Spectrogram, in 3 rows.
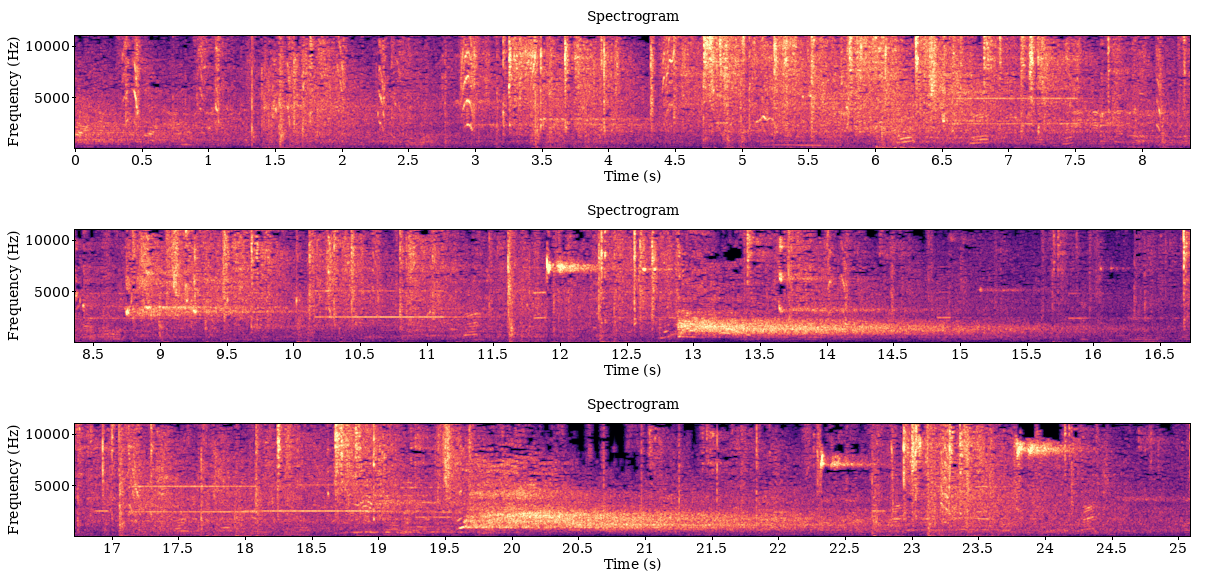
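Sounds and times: shoe soles squeaking: 0.3 - 19.8.

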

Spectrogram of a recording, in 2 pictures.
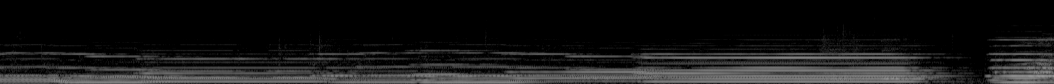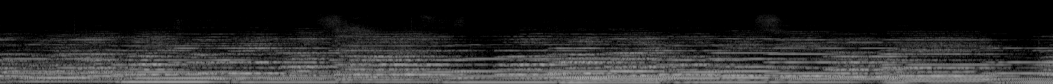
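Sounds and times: organ chord: 0.0 - 21.0
voices singing a hymn with organ: 9.9 - 21.0.

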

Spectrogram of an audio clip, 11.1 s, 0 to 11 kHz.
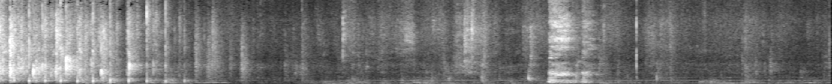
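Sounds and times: audience clapping: 0.0 - 2.9.

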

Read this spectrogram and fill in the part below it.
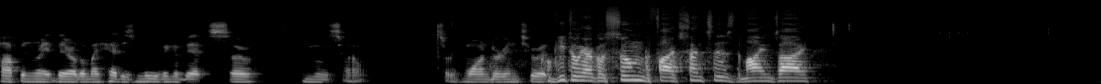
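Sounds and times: person speaking: 4.4 - 8.4.

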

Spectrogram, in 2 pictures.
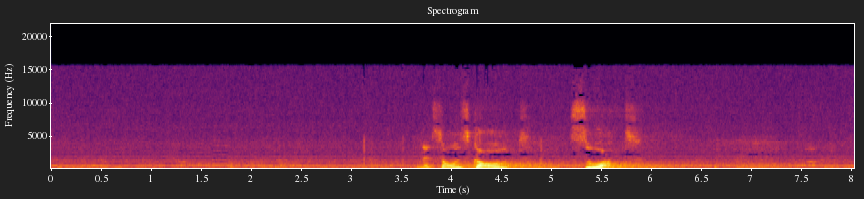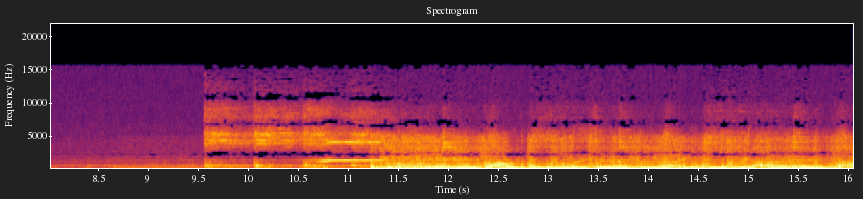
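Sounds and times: held electric guitar notes: 1.6 - 5.3, 9.0 - 16.0
heavy rock band playing: 9.6 - 16.0.

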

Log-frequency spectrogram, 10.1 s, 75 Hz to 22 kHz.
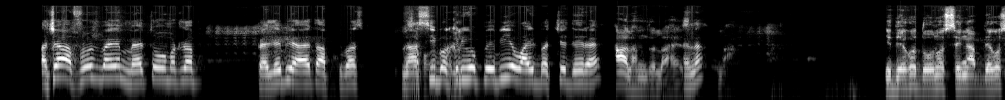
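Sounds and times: men's voices: 0.4 - 2.0, 2.6 - 7.4, 8.8 - 10.0
goat bleating: 1.8 - 3.3, 6.8 - 8.1.

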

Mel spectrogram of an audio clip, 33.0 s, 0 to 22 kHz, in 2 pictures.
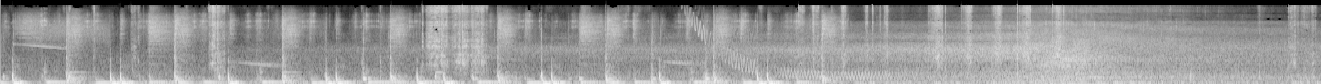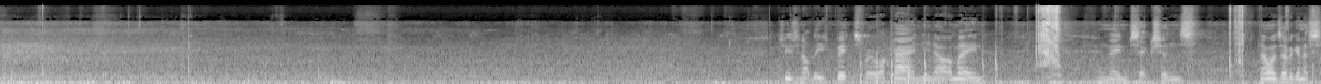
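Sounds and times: vehicle passing: 9.4 - 18.7
trowel tapping on brick: 27.2 - 29.1.

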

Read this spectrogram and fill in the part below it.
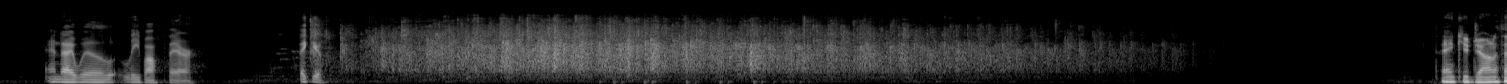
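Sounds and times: audience applauding: 3.0 - 12.3.

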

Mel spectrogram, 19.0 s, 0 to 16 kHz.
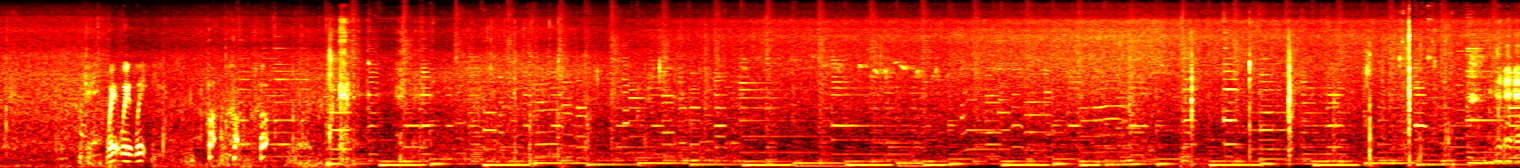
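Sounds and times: background music: 3.2 - 19.0.

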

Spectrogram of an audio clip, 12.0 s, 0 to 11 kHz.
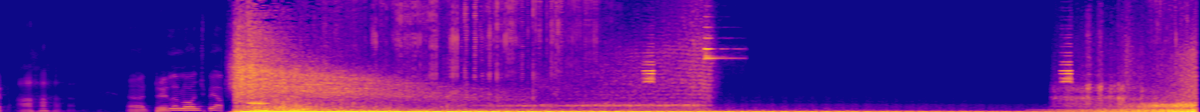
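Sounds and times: low pulsing rumble: 2.4 - 12.0
rising swell of noise: 7.7 - 12.0.

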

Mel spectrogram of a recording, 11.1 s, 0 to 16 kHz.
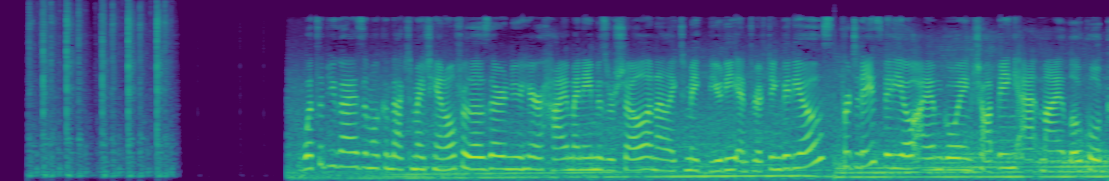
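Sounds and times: typewriter keys clacking: 0.3 - 1.8.

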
